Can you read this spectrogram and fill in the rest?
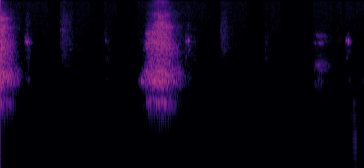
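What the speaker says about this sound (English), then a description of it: "Quick breath in." A single quick, breathy inhalation during a group mat Pilates exercise, heard alone in an otherwise quiet room, with a few faint soft breaths before and after.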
